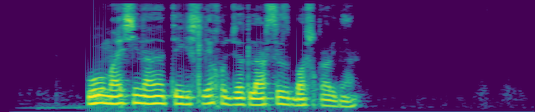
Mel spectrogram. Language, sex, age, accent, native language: Uzbek, male, 18-24, Toshkent viloyati, Uzbek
